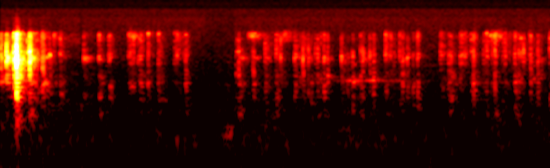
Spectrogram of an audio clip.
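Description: Faint typing on a computer keyboard: runs of quick key clicks with short pauses between them. A brief, louder sound comes at the very start.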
